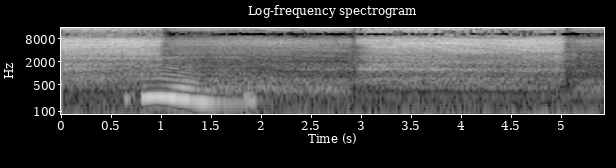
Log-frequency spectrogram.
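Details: A Russell's viper, met at dawn in Maharashtra during a rescue, gives long, harsh, breathy hisses warning a man who comes too close; these snakes come out more in winter.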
